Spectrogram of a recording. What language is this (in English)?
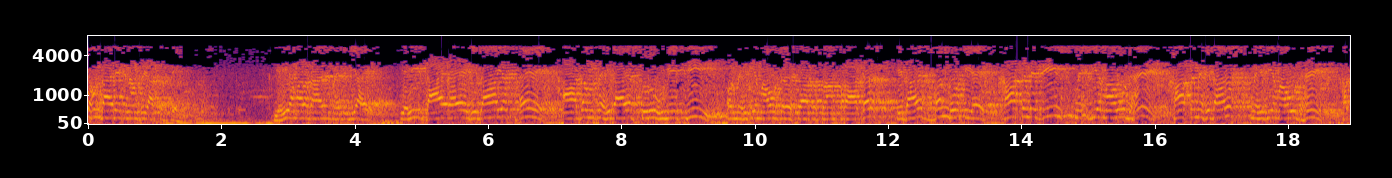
Urdu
